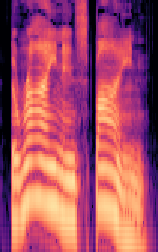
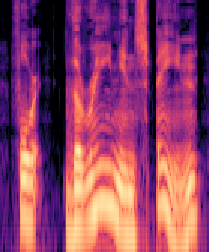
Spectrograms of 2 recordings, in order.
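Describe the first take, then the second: First: Slow, higher Cockney vowel: "Rhine" with a wide "ai"; Cockney "The Rhine in Spain", slow and raised; Cockney accent. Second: Said in the usual way. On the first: Shown as a demonstration. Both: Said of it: "they say".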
